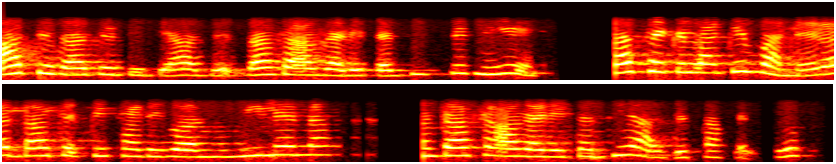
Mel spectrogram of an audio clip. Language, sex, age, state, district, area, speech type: Nepali, female, 45-60, West Bengal, Darjeeling, rural, conversation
